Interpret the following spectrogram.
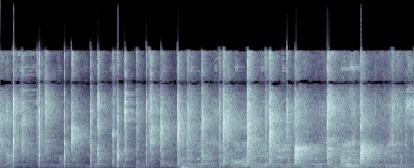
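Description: A small audience applauding: scattered, irregular hand claps, with voices talking over them in the second half.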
